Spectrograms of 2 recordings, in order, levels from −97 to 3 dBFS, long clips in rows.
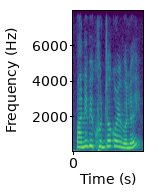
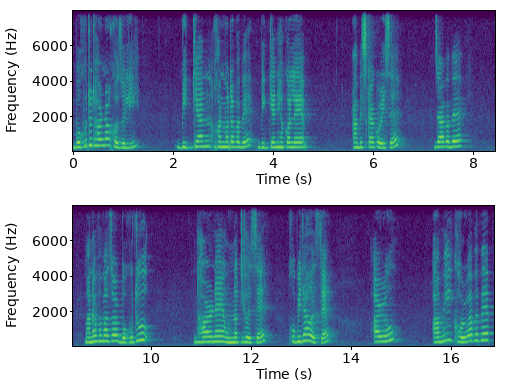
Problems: background sounds at intervals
